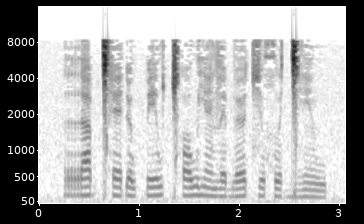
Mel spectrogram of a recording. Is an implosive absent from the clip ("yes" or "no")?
no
